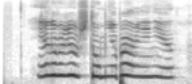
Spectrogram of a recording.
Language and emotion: Russian, sad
